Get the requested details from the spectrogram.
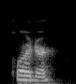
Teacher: it's written with a t and you'll hear it more like a D sound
